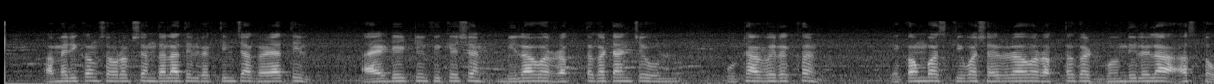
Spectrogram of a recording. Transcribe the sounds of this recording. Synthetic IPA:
əmeɾikəmsə̃w̃ɾəkʂəɳd̪əlat̪iːlʋjək̚t̪iɲt͡ɕjaɡəɭjat̪iːl | ajɖeʈifikeɕənbilaʋəɾːək̚t̪əɡəʈaɲt͡ɕe | uʈʰaʋiɾəkʰːəɳ | ekəmbəskĩw̃ʋaɕəɾiɾaʋəɾːək̚t̪əɡʱəʈɡʱond̪ʱilelaəst̪o

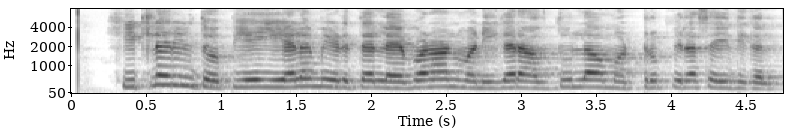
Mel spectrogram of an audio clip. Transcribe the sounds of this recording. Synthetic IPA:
hɪʈlɐɾɪnt̪opːɪjɐɪeːɭɐmɛɽɯt̪ːɐlɛbɐnaːnʋɐɳɪɣɐɾɐb̚d̪ɯlːaːmɐʈrɯmpɪɾɐsɐjðɪɣɐɭ

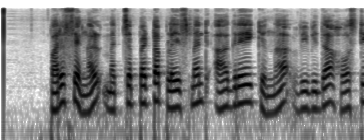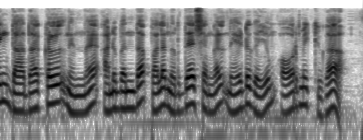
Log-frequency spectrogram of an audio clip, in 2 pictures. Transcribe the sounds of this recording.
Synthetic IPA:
pɐɾɐsjɐŋːɐɭme̞t͡ɕːɐpːeʈːɐpɭejsmendɨaːɡɾɐhikʲːunːɐʋiʋid̪ʱɐho̞ːstiŋɡd̪aːðaːkːɐɭilninːɨʔɐnubend̪ʱɐpɐlɐnird̪e̞ːɕɐŋːɐɭneːɽuɣɐjumo̞ːrmikʲːuɣɐ

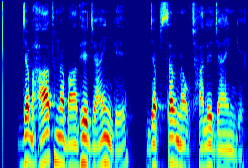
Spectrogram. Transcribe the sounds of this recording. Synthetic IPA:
d͡ʒəbhaːt̪ʰnɐbãːd̪ʱed͡ʒaːẽːŋɡeː | d͡ʒəbsəɾnɐʊt͡ʃʰaːled͡ʒaːẽːŋɡeː

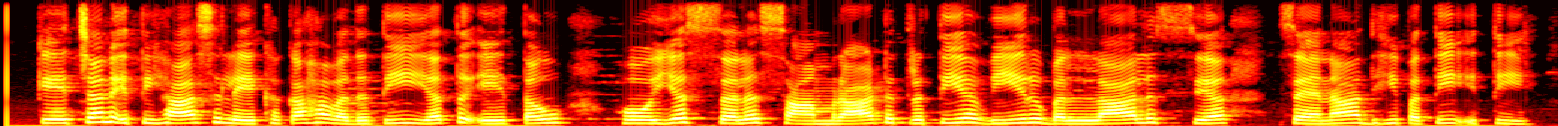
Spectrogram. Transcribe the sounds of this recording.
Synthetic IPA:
keːt͡ʃɐnit̪iɦaːsleːkʰɐkɐɦɐ̆ʋɐd̪ɐt̪ijɐt̪eːt̪ɐw | hoːjɐsːɐlsaːmɾaːʈʰt̪ɾɪt̪ijɐʋiːɾbɐlːaːlsjɐ | seːnaːd̪ʱipɐt̪iit̪i

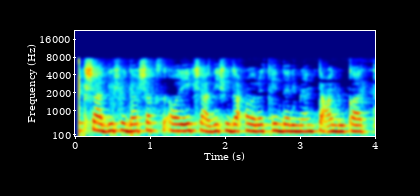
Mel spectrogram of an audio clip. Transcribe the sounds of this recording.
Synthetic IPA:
kʃaːd̪iʃʊd̪aʃɐxsɔːɾeːkʃaːd̪iʃʊd̪ahɔːɾɐt̪ked̪ɐɾmijaːnt̪aʕalːʊkaːt̪

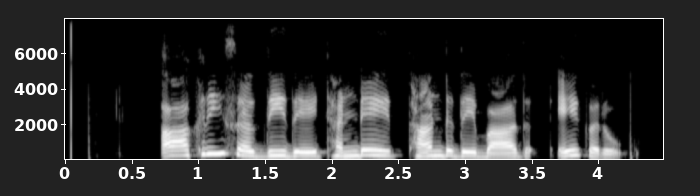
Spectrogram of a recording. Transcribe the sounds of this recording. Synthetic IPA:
aːxɪɾisɐɾd̪id̪eːʈʰɐ̃ɳɖet̪ʰãːɳɖd̪eːbaːd̪eːkɐɾo̰ː

